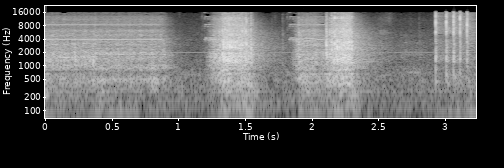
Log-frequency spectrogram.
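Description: Two short bursts of a battery drill mounted on a cutter arbor, cutting a 1911 pistol barrel seat, whir up and stop, followed by a quick series of sharp clicking ratchets, close by in a quiet workspace.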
